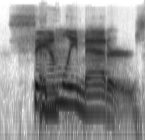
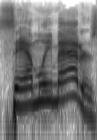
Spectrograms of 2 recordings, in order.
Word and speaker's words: Samly Matters: Samly Matters. Samly Matters. Okay, so that's like Family Matters.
